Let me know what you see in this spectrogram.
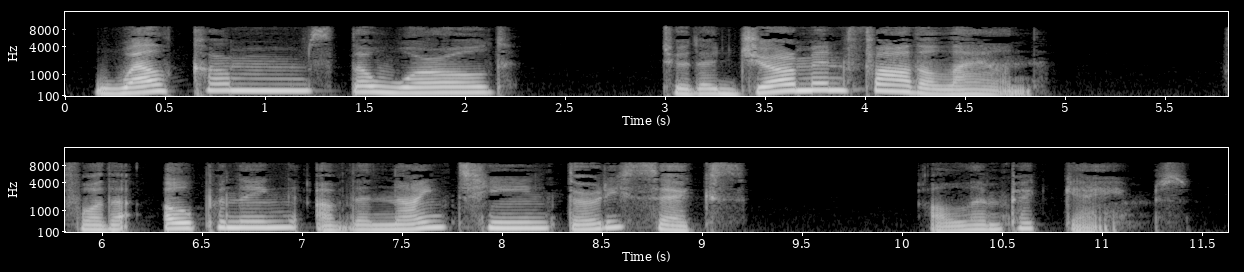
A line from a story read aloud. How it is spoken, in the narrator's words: he translated slowly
